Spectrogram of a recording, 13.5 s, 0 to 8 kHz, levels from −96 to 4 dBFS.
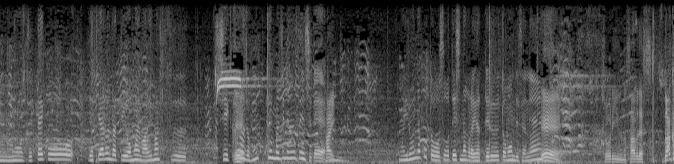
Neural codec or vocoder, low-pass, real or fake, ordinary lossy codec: none; none; real; none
